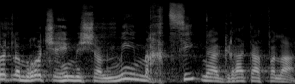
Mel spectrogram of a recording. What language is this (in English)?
Hebrew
